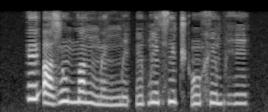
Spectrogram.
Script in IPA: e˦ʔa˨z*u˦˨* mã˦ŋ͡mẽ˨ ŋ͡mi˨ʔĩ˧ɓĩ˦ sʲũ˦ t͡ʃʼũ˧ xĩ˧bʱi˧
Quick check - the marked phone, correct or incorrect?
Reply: incorrect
